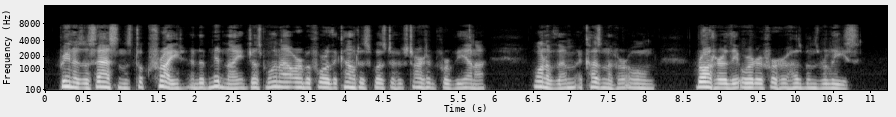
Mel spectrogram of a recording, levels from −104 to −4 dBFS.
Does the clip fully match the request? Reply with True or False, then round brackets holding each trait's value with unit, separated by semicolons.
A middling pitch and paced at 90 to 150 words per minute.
False (155 Hz; 185 wpm)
